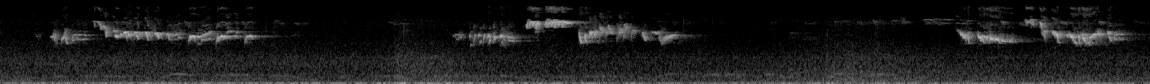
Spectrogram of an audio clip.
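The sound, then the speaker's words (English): Robins sing in autumn territorial song battles, alternating bursts of thin, warbling phrases, several short songs answering one another in turn over a soft, steady outdoor background hiss, with no voices present. “The autumn song battles of robins.”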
